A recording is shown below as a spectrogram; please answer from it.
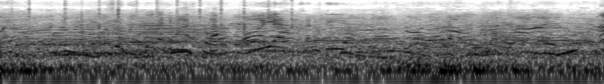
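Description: Crowd of children chattering and calling out, many voices overlapping into a steady babble.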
